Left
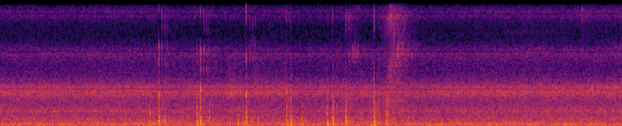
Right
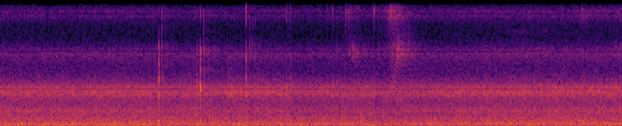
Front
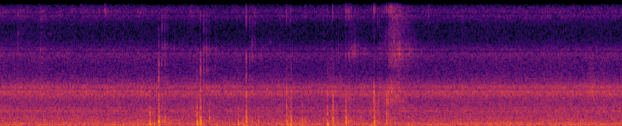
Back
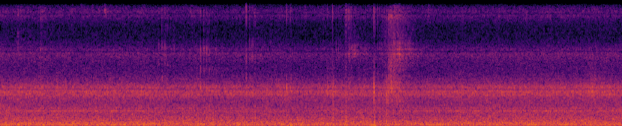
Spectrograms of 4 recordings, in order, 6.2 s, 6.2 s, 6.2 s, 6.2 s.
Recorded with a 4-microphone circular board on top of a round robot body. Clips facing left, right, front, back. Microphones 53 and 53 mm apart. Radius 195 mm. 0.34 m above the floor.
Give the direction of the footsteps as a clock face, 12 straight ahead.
11 o'clock.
